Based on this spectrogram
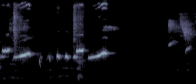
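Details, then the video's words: Loud rattling song of a White-rumped shama, played to make a bird sing quickly: clear rising whistles and stuttered mid-pitched notes with a raspy burst, a gap, then harsh chattering. "PANCINGAN MURAI BATU AGAR CEPAT BUNYI ketrekan keras murai batu"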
